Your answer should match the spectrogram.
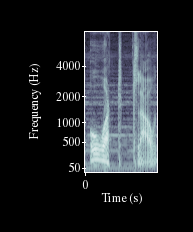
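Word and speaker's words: Oort Cloud: Eh, låten heter Tranflykt och eh, artisten är Ort Cloud. Jag tror jag uttalar det. O-O-R-T Cloud och då är det som i Soundcloud fast man tar bort sound och ersätter med ort.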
